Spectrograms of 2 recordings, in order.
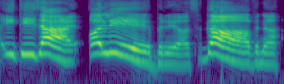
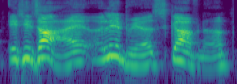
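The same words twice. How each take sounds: First: It is spoken with a put-on Italian accent. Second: It is spoken without any put-on accent. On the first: "what's with the uh, Italian accent?" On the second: "How about this?"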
